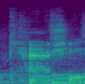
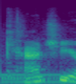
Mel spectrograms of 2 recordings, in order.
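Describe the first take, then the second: First: The middle consonant sounds like 'sh' in cash. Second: The middle consonant sounds like 'ch' in catch. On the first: "Cashy makes more sense to me" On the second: "is it catchy or cashy?"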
